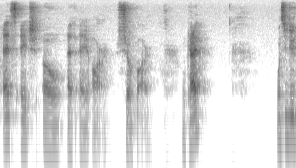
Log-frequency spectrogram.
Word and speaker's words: shofar: you to just write out, what is a shofar? I just laid it out for you. It's spelled S-H-O-F-A-R, shofar.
